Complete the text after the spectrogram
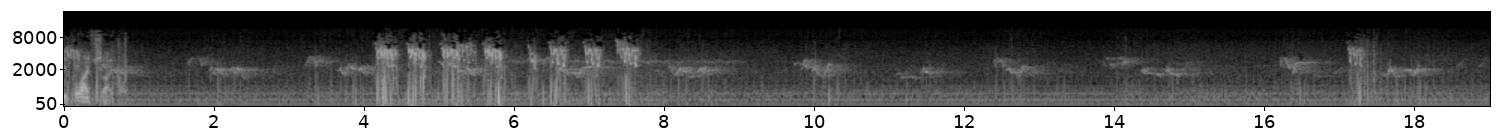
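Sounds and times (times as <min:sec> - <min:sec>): loud harsh bird calls: 0:00.0 - 0:09.1, 0:16.2 - 0:19.0
young birds chirping softly: 0:00.0 - 0:19.0.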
